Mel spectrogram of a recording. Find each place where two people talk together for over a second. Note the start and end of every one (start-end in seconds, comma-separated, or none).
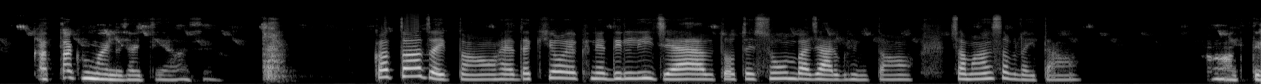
none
